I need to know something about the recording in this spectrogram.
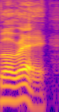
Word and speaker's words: Borel: Like I was watching a video, and it mentioned Borel, which is a mathematician, and I found out a long time ago it was actually French, pronounced Boré.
